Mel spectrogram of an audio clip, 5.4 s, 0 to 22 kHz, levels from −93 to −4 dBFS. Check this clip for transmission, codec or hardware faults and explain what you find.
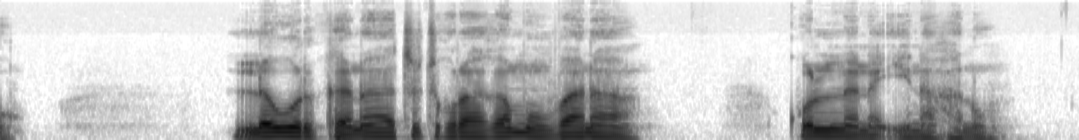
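No faults detected.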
